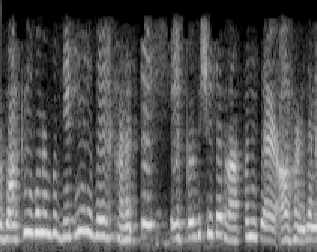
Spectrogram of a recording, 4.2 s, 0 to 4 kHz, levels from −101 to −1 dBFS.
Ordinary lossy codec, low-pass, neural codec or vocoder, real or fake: MP3, 32 kbps; 3.6 kHz; codec, 16 kHz, 0.5 kbps, X-Codec, HuBERT features, trained on balanced general audio; fake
